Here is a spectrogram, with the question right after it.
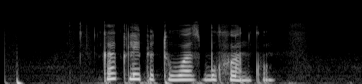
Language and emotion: Russian, neutral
